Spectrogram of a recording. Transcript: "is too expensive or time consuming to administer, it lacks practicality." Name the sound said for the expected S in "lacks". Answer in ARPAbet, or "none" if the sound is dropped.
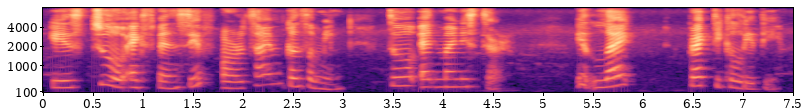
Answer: none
